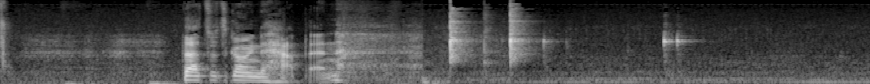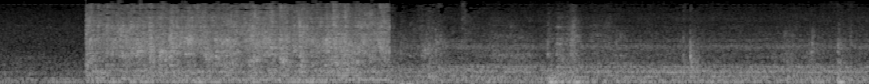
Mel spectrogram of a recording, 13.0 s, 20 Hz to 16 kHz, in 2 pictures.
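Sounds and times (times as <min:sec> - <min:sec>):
water pouring into bathtub: 0:07.2 - 0:09.5.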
